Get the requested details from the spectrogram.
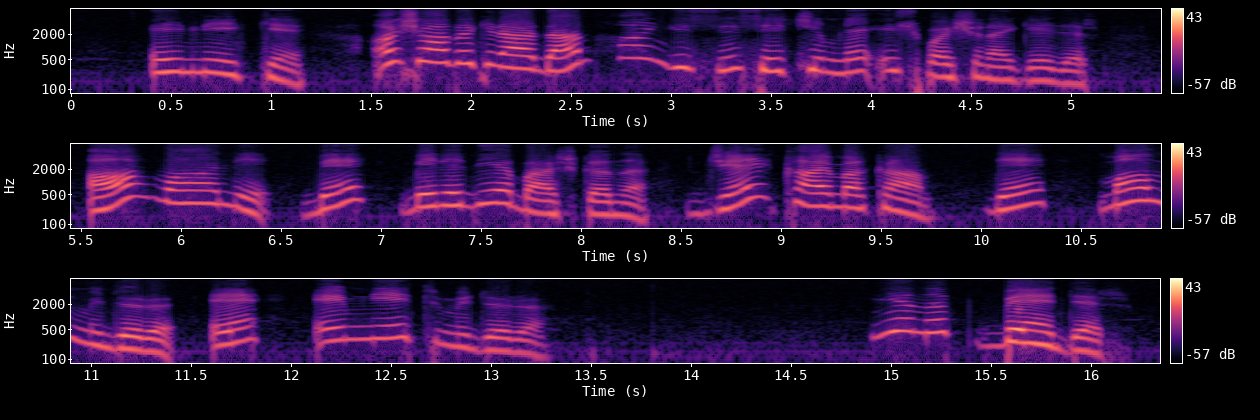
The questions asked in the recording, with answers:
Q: Aşağıdakilerden hangisi seçimle iş başına gelir?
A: Yanıt B'dir.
